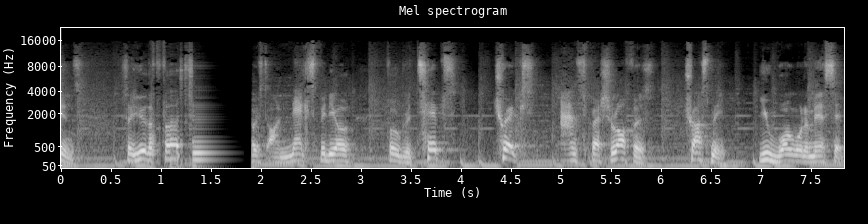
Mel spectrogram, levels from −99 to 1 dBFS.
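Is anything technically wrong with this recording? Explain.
Yes, there are two problems, back to back near the start.

From 0.89 to 1.33 s there's repeated packet loss, the robotic sound. The audio keeps losing chunks, each up to about 47 ms, roughly nine in quick succession. The receiver patches every hole by stretching out whatever came just before, so close to half of that stretch is filler rather than real audio. The result is choppy, with bits of the sound simply gone.

Right after, from 1.35 to 1.92 s, the audio drops out for about 0.56 s. What you hear is the last bit of sound smeared on as a buzzy, fading tail, then about 0.12 s of near-silence before the audio picks up again, with that whole half-second missing. It's likely a long network dropout, where nothing reached the receiver and it could only extend the old sound until it gave up.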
